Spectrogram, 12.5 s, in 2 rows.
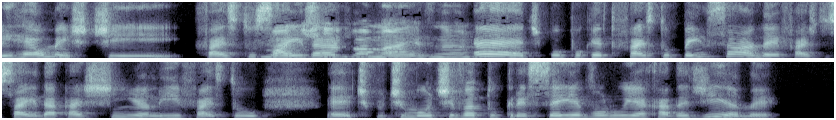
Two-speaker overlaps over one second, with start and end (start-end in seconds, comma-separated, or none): none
